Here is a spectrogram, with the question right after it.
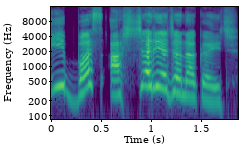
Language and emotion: Maithili, surprised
